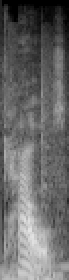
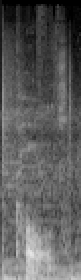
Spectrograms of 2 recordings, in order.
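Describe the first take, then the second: First: The vowel does not sound like 'coal'. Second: The vowel sounds like the vowel in 'coal'. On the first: "Normally here this is Cowles" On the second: "it is Coles, like you're mining coal"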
